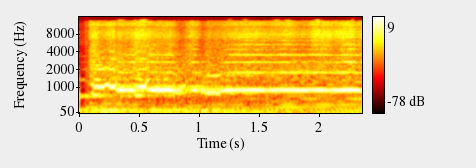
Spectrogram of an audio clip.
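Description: Instrumental song intro: a flute-like wind melody plays a few quick notes, then holds one long note, over a steady low backing.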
